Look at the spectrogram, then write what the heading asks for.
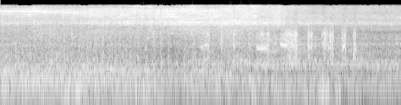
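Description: Freight train cars rolling past at speed: a steady rumble and hiss of steel wheels on rail. A run of sharp clicks comes in the last few seconds as the cars go by.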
